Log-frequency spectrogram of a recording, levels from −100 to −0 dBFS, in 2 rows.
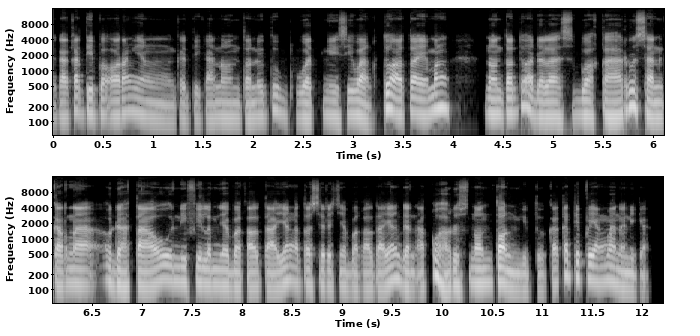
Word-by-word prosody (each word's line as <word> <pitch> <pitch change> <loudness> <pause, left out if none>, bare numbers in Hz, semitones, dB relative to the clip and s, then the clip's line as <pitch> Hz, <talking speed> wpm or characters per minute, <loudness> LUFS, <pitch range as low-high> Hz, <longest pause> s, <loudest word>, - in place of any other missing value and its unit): Kakak 130 +4 -1
tipe 145 -2 -1
orang 145 +4 0
yang 135 -4 -4 0.2
ketika 115 +1 -8
nonton 120 0 -4
itu 145 +4 -7
buat 120 -1 -2
ngisi 130 0 -5
waktu 120 - +1
atau 150 -1 +4
emang 175 +7 +2 0.4
nonton 140 +1 +2
tuh - - +1
adalah 125 -1 +2
sebuah 130 -1 -2
keharusan 130 0 +2
karena 125 +1 +1
udah 125 -4 +1
tahu 125 +7 +3
ini 140 - -1
filmnya 125 -2 0
bakal 110 -1 +1
tayang 110 +7 +1
atau 125 0 -2
seriesnya 120 0 -3
bakal 110 0 -3
tayang 115 +9 +1
dan 115 - +2
aku 110 - -3
harus 110 +1 -1
nonton 130 -2 +5
gitu, 100 0 -8
Kakak 170 +9 -1
tipe 160 -1 -4
yang 140 - -2
mana 140 -7 0
nih 105 -3 -5
Kak? - - -21
125 Hz, 190 wpm, -24 LUFS, 115-140 Hz, 0.4 s, nonton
